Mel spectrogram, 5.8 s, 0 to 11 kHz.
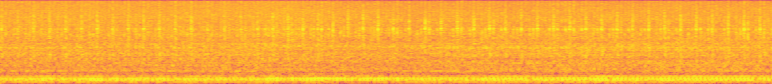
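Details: Mitsubishi Evo 9 four-cylinder, warm idle after about 3 miles of driving, when the noise begins: smooth idle with a quick, even light ticking keeping pace with idle speed; owner asks whether it is valve tick or rod knock.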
